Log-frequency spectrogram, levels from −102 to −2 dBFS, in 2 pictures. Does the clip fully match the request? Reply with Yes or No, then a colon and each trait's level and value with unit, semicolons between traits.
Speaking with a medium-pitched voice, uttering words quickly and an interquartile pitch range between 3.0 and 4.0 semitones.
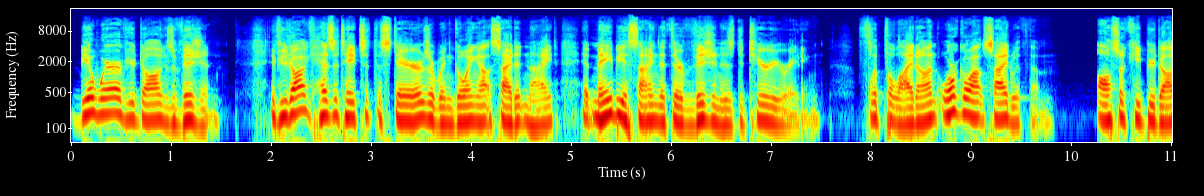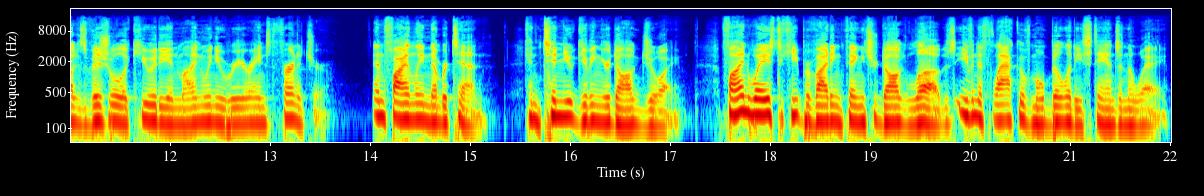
Yes: medium, 145 Hz; fast, 215 wpm; average, 3.5 semitones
